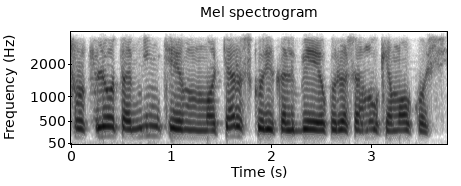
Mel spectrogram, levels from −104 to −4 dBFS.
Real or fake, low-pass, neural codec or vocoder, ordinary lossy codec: real; 3.6 kHz; none; Opus, 64 kbps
